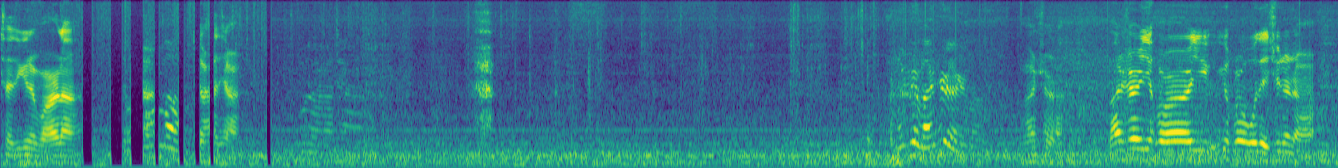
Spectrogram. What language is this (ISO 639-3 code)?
zho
